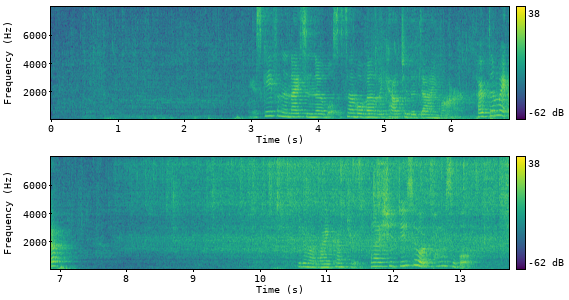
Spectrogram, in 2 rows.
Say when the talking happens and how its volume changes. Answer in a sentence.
You can hear the talking from 3.0 to 7.0 s, at a steady volume; and briefly from 10.6 to 13.4 s.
